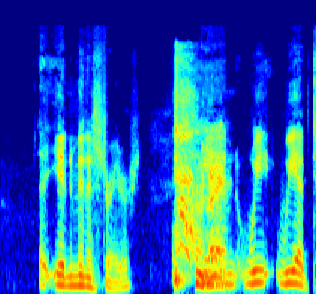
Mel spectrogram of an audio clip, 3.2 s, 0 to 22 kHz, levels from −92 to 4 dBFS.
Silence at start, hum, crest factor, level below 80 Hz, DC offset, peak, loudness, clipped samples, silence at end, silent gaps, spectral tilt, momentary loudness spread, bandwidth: 0.4 s; none; 16 dB; -52 dBFS; under 0.1%; -2 dBFS; -18 LUFS; under 0.1%; 0 s; none; -6 dB/octave; 15 LU; 12.5 kHz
